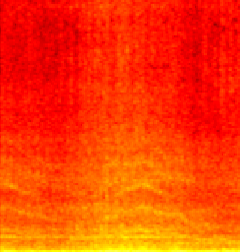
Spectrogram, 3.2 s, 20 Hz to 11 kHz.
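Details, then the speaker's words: 1955 Chevy with Holley EFI, warmest start yet: low, uneven beat with slow rise and fall in idle speed and the IAC position bouncing; small vacuum leak suspected, not yet found. "What's the IAC position right now? Yeah, I kind of figured bouncing. Yeah, I'm thinking we have a small vacuum leak."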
